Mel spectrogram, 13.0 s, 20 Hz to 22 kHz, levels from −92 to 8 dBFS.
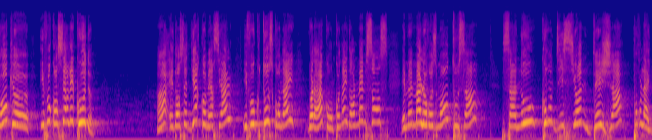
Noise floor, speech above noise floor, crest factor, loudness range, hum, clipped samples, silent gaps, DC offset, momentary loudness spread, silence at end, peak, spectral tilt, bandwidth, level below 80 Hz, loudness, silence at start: -67 dBFS; 44 dB; 20 dB; 3 LU; none; under 0.1%; none; 0.3%; 10 LU; 0 s; -4 dBFS; -5.5 dB/octave; 15 kHz; -44 dBFS; -23 LUFS; 0 s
